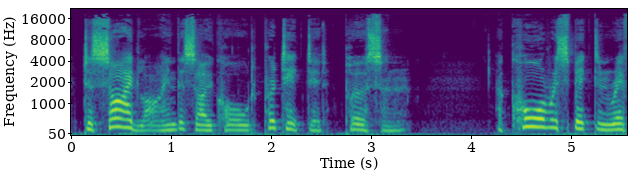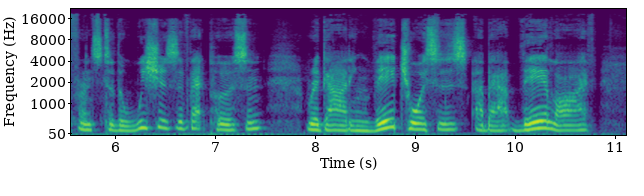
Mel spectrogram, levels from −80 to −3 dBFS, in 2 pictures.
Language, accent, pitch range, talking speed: English, Australian, 155-210 Hz, 125 wpm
